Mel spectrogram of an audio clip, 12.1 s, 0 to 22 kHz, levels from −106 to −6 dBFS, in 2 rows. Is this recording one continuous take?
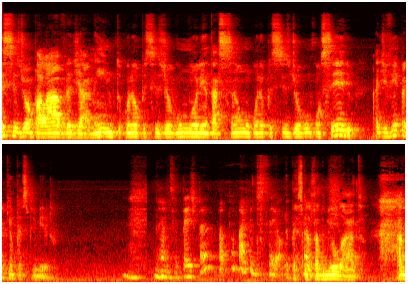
no; 2 cuts; at 8.2 s, 10.6 s

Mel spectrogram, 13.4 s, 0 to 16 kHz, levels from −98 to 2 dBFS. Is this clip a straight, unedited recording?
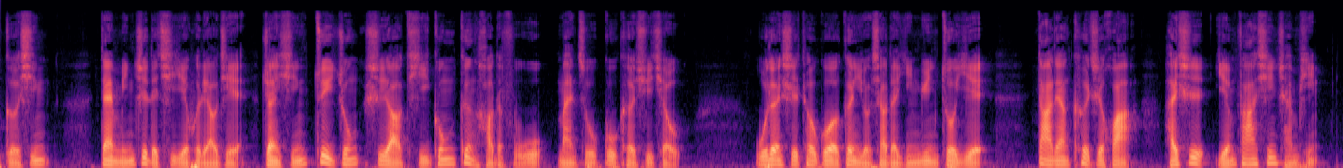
no; 1 cut; at 2.5 s

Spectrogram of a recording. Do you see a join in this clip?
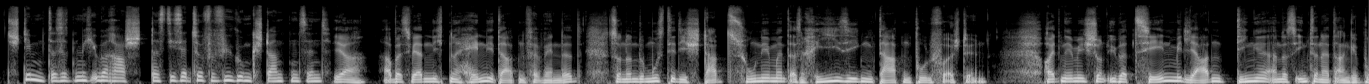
yes; 3 cuts; at 1.9 s, 8.0 s, 10.6 s

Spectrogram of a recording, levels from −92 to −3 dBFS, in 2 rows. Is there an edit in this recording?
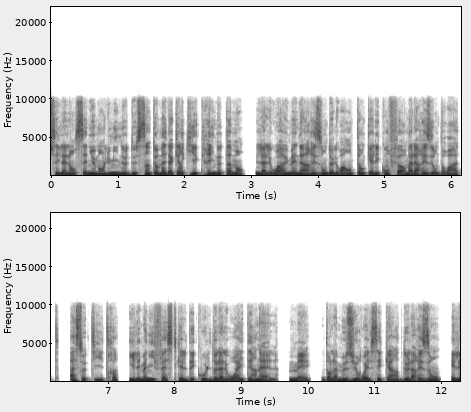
no; 0 cuts

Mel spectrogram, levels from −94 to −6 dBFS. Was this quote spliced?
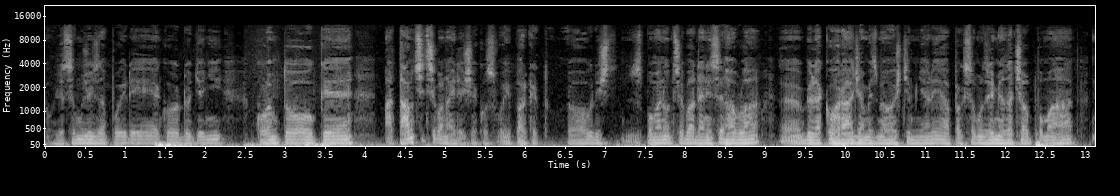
no; 0 cuts

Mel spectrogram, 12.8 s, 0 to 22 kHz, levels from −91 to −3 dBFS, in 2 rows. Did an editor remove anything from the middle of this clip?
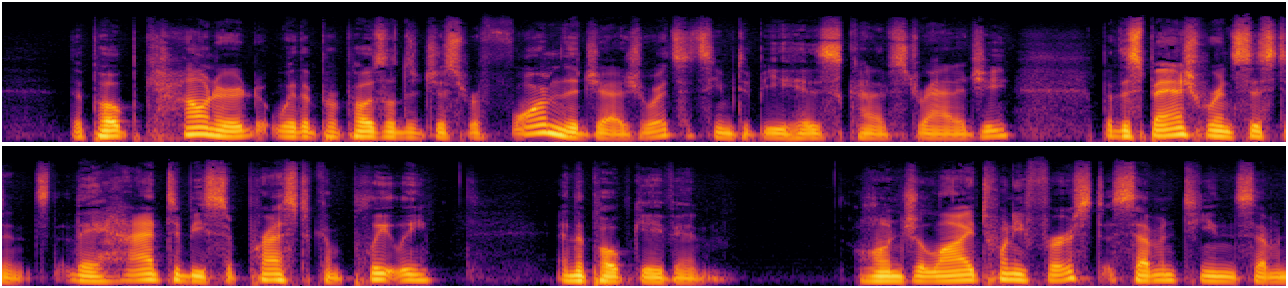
no; 0 cuts

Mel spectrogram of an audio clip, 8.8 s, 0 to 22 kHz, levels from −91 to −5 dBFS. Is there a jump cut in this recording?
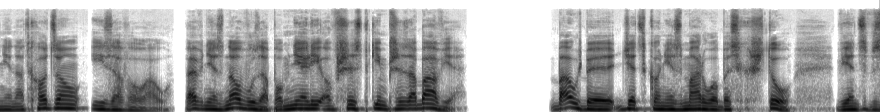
yes; 2 cuts; at 1.8 s, 5.8 s

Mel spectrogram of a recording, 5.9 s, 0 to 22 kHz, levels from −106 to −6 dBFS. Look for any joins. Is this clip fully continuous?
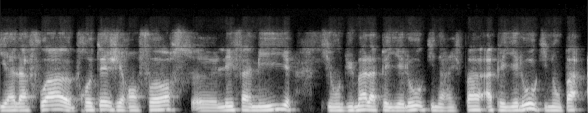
yes; 0 cuts

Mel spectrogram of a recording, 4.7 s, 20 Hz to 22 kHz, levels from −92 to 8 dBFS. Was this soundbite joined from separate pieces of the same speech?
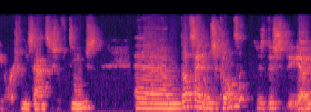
yes; 1 cut; at 1.9 s

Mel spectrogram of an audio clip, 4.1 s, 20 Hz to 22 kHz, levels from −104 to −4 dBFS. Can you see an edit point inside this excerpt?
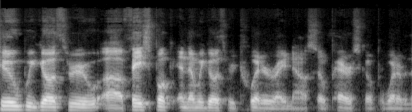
no; 0 cuts

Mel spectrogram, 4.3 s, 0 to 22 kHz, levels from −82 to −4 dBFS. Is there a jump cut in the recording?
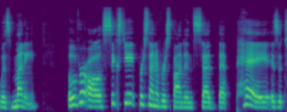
no; 0 cuts

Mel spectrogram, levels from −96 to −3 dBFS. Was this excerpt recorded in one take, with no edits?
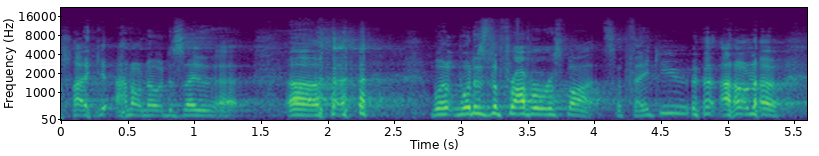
yes; 0 cuts

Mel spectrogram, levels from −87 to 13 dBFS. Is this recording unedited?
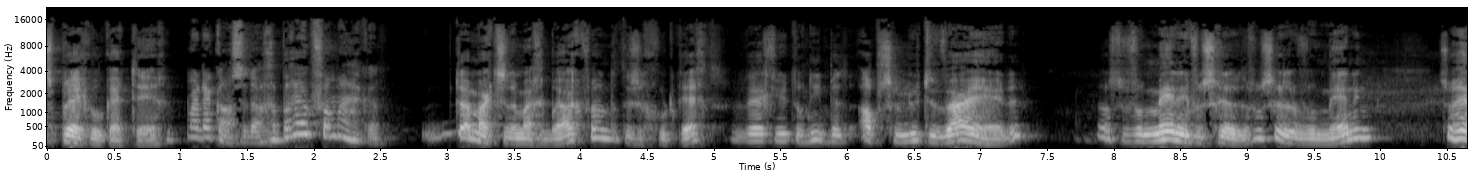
yes; 0 cuts

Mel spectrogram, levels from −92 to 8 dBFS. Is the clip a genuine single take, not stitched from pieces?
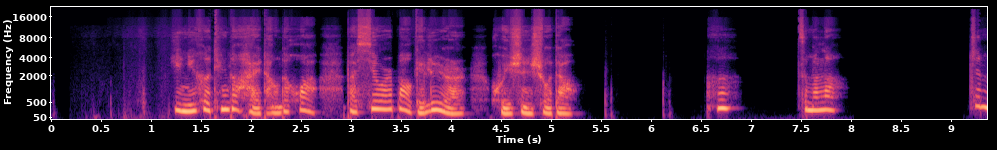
yes; 0 cuts

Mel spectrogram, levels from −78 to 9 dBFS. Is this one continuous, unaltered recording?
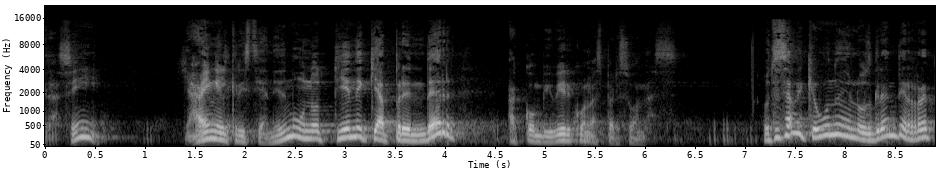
yes; 0 cuts

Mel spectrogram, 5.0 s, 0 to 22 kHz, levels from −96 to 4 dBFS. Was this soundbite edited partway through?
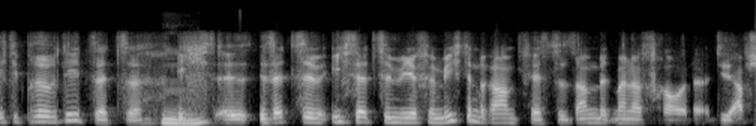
no; 0 cuts

